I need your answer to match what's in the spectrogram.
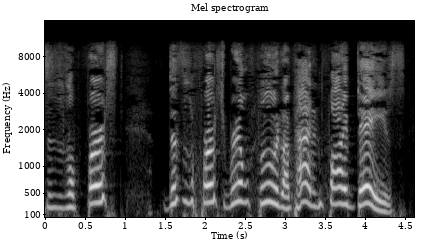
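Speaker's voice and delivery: worked-up, high-pitched griping; Pikachu. Acted. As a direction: protest indignantly about being starved. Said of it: "Pikachu begins to talk".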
